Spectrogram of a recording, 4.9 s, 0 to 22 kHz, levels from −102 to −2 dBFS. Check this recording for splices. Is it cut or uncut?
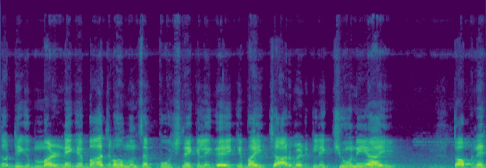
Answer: uncut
